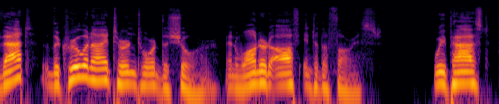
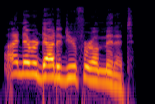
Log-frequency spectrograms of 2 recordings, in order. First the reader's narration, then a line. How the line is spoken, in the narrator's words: I laughed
